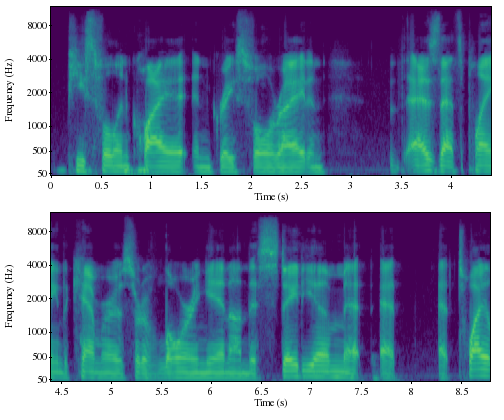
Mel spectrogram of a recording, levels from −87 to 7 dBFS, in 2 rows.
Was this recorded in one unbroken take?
yes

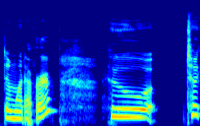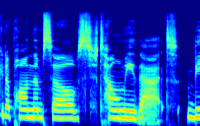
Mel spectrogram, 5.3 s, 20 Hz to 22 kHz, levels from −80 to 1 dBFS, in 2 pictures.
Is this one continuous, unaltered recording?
yes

